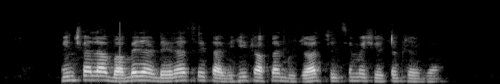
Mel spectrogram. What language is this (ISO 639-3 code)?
urd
